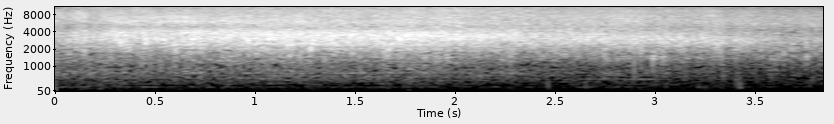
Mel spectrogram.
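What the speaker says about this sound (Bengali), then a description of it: "এইবারে আমরা তেলে দিয়ে দেবো তেজপাতা" Bay leaves dropped into hot oil give a loud, steady, close sizzling hiss that holds evenly for several seconds with no talking.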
